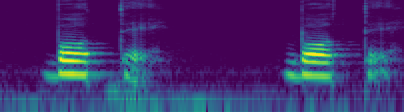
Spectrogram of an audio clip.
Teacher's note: it's a very soft B. It's not hard like B in English. It's very light. So barely put your lips together, and it's bote, bote.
